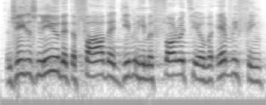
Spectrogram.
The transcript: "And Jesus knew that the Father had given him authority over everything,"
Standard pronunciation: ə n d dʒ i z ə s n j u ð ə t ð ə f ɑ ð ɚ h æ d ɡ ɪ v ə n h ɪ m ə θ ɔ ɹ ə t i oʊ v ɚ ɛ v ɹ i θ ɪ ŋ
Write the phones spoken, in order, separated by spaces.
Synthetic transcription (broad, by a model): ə n dʒ i z ə s n j u ð ə t ð ə f ɑ ð ɚ h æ d ɡ ɪ v ə n h ɪ m ə θ ɔ ɹ ə t i oʊ v ɚ ɛ v ɹ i θ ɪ ŋ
